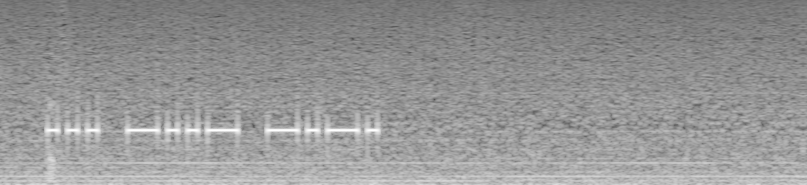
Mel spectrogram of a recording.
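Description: Santa Catalina VOR station identifier sounding as a series of steady Morse code tones, short dots and longer dashes in three groups over the first few seconds, then a faint static hiss alone.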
